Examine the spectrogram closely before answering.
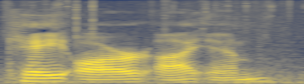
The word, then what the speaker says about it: Krim: which is from Sanskrit, which we spell K-R-I-M, but is pronounced Krim. So that I is an E sound.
